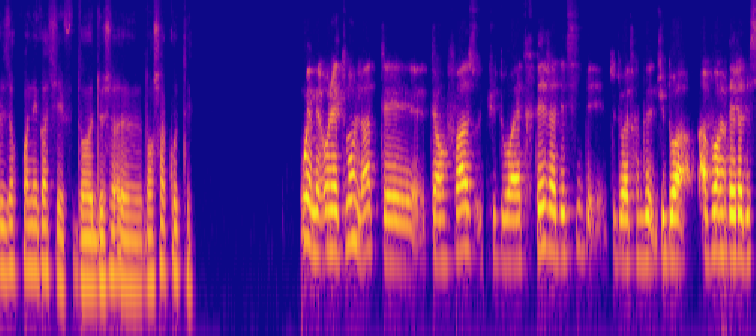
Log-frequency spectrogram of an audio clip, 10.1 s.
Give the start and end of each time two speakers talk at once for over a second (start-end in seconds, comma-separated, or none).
none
